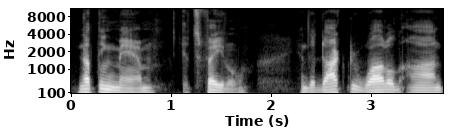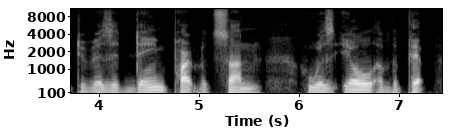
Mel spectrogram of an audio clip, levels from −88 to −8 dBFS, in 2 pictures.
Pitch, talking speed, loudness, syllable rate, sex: 105 Hz, 160 wpm, -21 LUFS, 4.5 syllables/s, male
